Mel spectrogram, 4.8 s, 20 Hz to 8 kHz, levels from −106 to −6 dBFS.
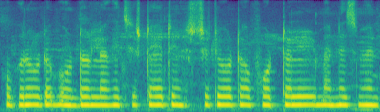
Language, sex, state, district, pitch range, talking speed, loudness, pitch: Odia, male, Odisha, Nuapada, 215-225 Hz, 140 wpm, -13 LUFS, 220 Hz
